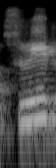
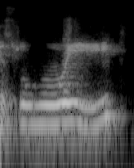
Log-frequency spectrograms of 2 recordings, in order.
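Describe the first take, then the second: First: स्वीट said as "sveet"; short स्वीट with V instead of W; wrong V sound. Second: स्वीट stretched as "su-weet"; drawn-out स्वीट with a full W; rounded W. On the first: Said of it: "स्वीट नहीं". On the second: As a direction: say स्वीट gliding from rounded lips into a long "ee". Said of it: "डब्ल्यू के बाद दोनों में मिलाकर". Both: Shown as a demonstration.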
